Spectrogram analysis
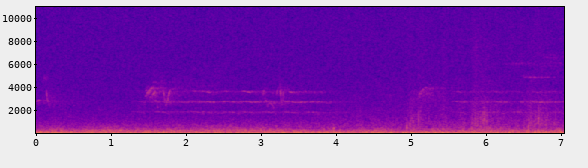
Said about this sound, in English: Black-throated green warbler.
